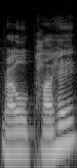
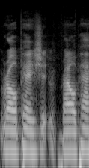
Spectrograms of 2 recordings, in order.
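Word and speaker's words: Raoul Pagès: made in collaboration, and I was pronouncing his name wrong, but Raoul Page, I believe. I think that's right.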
